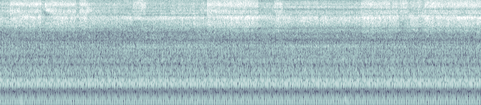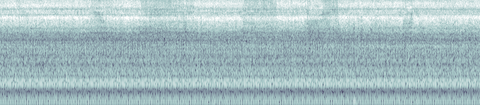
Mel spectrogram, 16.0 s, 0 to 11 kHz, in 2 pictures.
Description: 3 Hours of Aerosol Nebuliser sound with black screen (ideal at night) suitable for sleeping, relaxing , focusing on learning or soothe a baby.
